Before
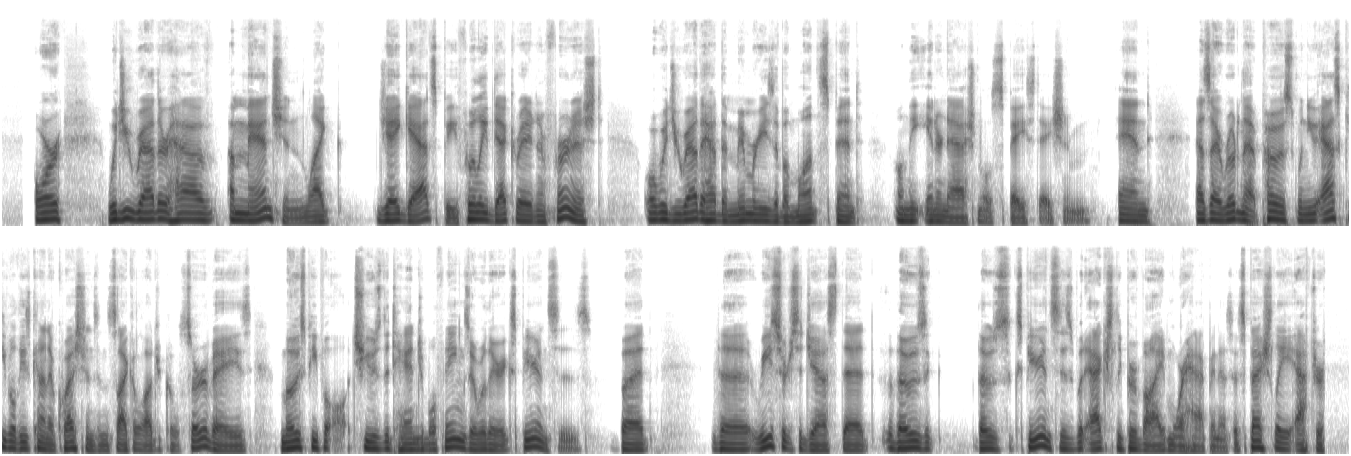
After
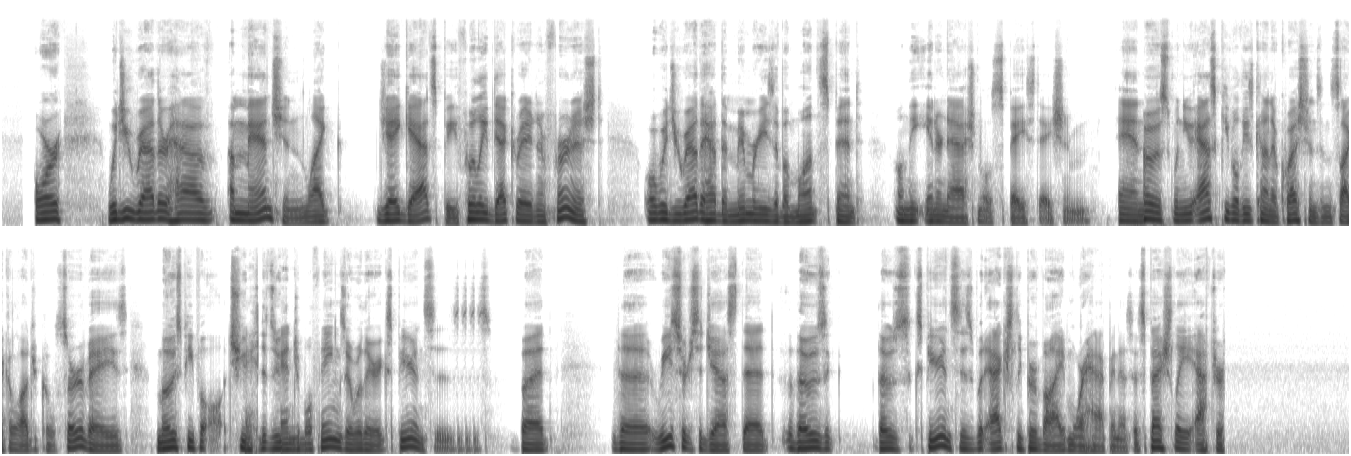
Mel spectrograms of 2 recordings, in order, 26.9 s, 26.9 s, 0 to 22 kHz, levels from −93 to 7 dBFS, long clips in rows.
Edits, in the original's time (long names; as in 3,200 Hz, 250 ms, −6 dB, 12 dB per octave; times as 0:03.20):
0:11.42–0:12.66: remove
0:17.15–0:17.50: reverse
0:19.19: stutter 0.08 s, 4 plays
